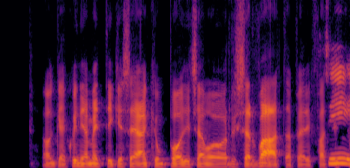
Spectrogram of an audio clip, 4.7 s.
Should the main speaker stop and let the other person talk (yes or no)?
yes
